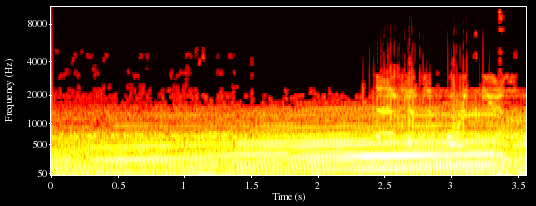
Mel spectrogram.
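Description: A C8 Corvette engine drones loud and close on a race track, its steady harmonic tone shifting in pitch as it drops into third gear, with a louder surge near the end.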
